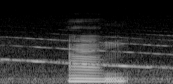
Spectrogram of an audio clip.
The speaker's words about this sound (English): I'm distracted by the siren outside.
